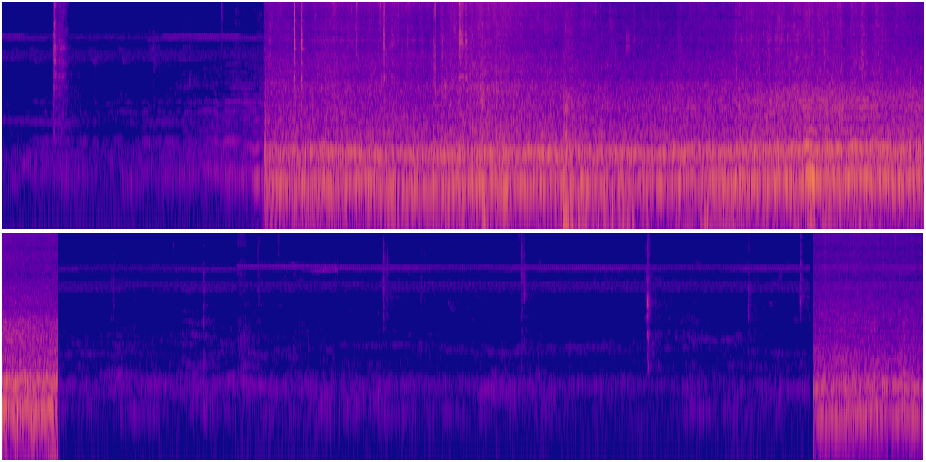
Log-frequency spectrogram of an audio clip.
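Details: Honey bees of a wild forest colony buzz loudly during a honey harvest: a thick swarm drone that starts abruptly, holds for about seven seconds, then cuts to near quiet with faint high tones before returning.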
